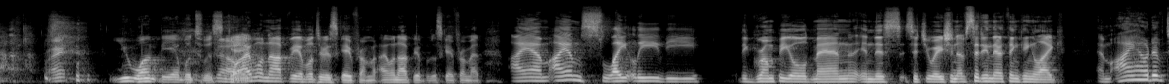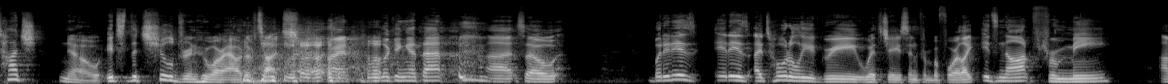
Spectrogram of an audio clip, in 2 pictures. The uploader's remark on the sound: The Relay FM family comes together in San Francisco to discuss the WWDC announcements in front of a live audience.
